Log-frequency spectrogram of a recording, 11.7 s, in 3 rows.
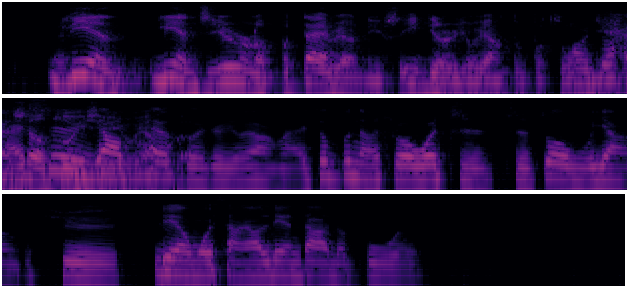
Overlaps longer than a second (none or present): present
